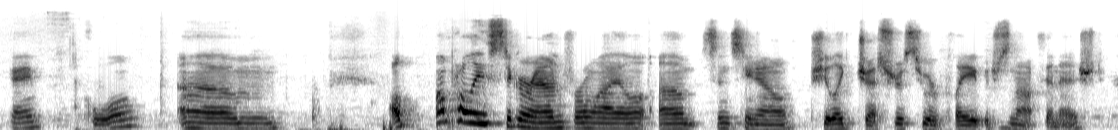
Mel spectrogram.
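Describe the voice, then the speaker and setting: A woman's voice: sits low, lively intonation, moderate pace. A woman narrating as game master in a tabletop game, casual and hesitant, with many fillers.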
